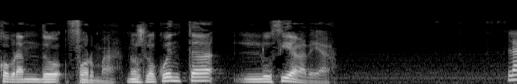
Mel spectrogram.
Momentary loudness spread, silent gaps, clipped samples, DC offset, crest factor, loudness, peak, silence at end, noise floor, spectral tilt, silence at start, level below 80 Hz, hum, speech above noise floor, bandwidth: 14 LU; none; under 0.1%; under 0.1%; 16 dB; -17 LUFS; -2 dBFS; 0 s; -52 dBFS; -6.5 dB/octave; 0 s; -46 dBFS; none; 35 dB; 8.4 kHz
